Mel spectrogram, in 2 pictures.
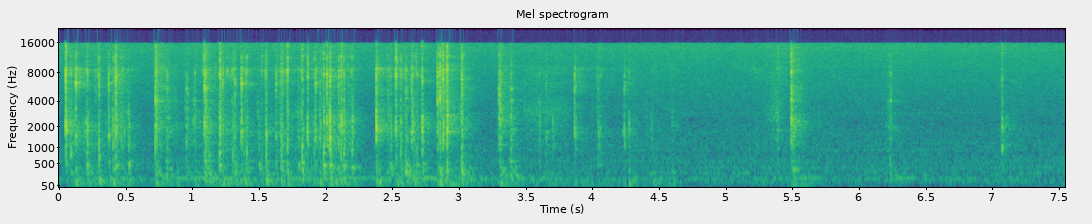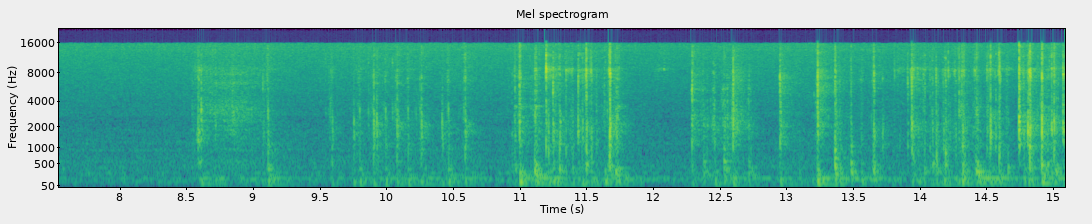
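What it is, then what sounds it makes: Plastic mechanical keyboard. Two hands type with the fingertips on a white and grey plastic mechanical keyboard, giving rapid, irregular, dull clicks with a low body. Dense bursts of keystrokes fill the opening seconds, thin to scattered taps in a quieter middle stretch, then pick up again in busy runs toward the end.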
